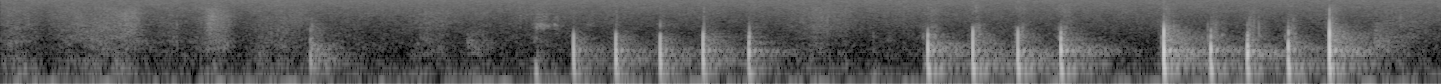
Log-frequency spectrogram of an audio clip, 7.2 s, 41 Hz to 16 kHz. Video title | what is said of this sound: 10 TIPPS & TRICKS fürs Brotbacken mit Sauerteig | Das klingt schön hohl, das Brot ist fertig.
